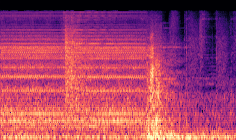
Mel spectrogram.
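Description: Cartoon sound effects for a wooden toy car carrier's top ramp being raised and locked, over a steady background drone. There is a short rush of noise about two-thirds of a second in. A single heavy clunk comes about a second and a half in as the ramp locks into place.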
